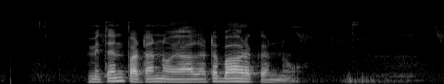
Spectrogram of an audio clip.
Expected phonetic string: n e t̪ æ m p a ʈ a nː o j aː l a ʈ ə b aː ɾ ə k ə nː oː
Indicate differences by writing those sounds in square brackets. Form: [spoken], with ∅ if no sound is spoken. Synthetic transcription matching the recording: [m] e t̪ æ [n] p a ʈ a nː o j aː l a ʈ ə b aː ɾ ə k ə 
